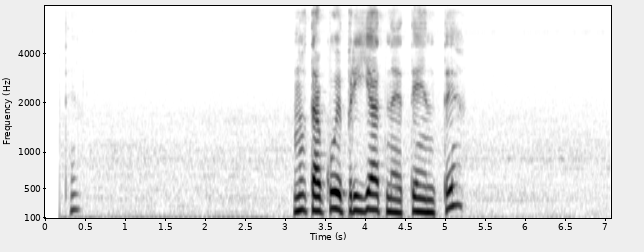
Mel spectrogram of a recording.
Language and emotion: Russian, positive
